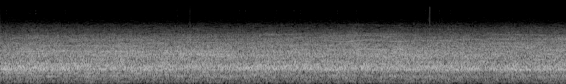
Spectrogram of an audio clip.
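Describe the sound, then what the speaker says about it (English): A loud, dense roar from the crowd at a 1988 Florida State versus Tulane college football game in the Superdome, sustained and unbroken throughout with no distinct voices rising above it. "Listen to the crowd now in the Superdome."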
